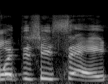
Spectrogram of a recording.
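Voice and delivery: high, slow, mock-outraged; drawn-out mock indignation; indignant dude voice. Echoing the impression.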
